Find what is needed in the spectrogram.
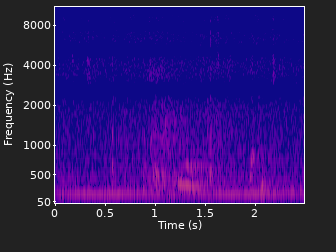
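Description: Near silence: room tone with a steady low hum and a few faint, brief sounds about a second in.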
